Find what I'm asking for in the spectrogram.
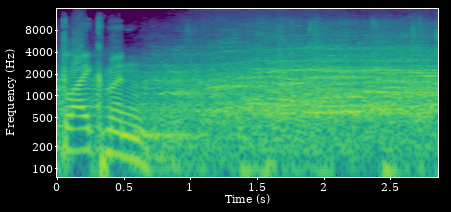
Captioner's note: applause and cheering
